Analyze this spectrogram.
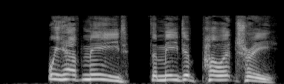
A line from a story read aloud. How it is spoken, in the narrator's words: sputtered Gala as the water brushed his lips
